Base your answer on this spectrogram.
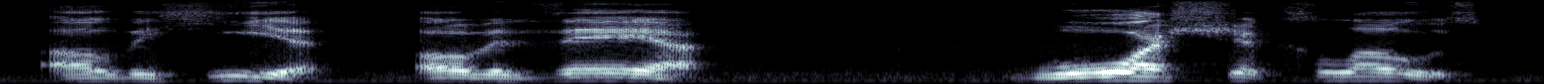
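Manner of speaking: exaggerated Boston accent, r added in wash, "warsh". Describing how Tony talks, imitating Tony's Boston accent. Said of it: "There ain't no fucking R in wash".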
